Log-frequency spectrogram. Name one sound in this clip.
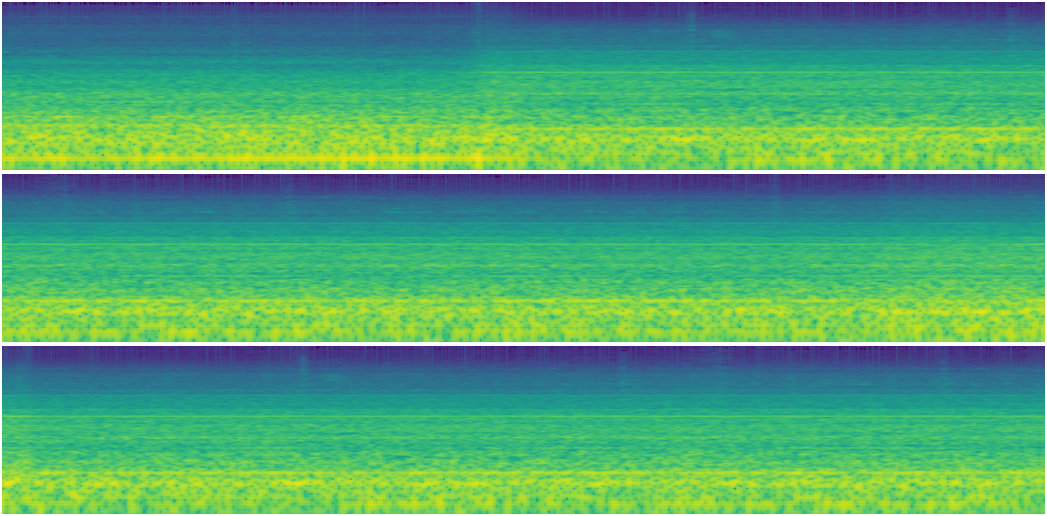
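Jet engines roar with a steady, droning hum.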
